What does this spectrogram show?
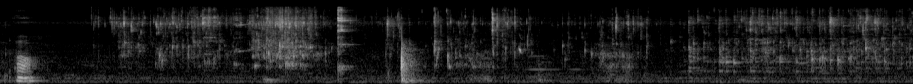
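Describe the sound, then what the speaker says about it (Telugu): Tamarind water being strained splashes and drips intermittently, with irregular trickles, clinks against a vessel and a few sharper knocks, close and moderately loud. "ఇలా రెండోసారి కూడా వడపోసిన తర్వాత"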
